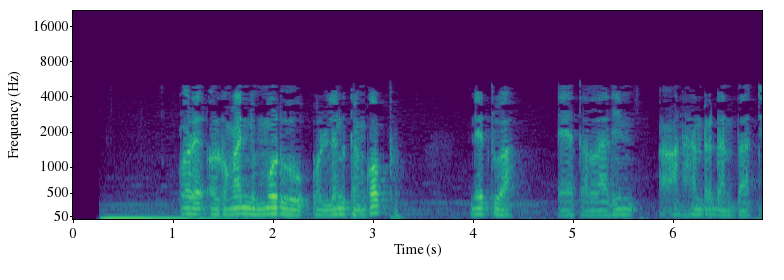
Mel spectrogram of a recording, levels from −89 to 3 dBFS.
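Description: Throughout the speech, smeared, watery artefacts from more than one codec are heard together, pointing to transcoding between lossy codecs, likely a very low-bitrate AAC encode later re-encoded as MP3. A spectrogram shows a hard ceiling with nothing above 5.1 kHz.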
